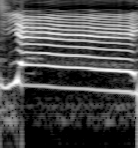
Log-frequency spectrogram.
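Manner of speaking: long, drawn-out high yay; excited cheer. Real, not acted. Cheering on a fellow streamer, excited. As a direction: cheer it out and hold it.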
